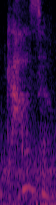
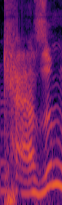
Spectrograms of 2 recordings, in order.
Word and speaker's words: chasm: algorithm goes over a chasm I can repeat the command it's Chasm not Chasm my whole life unfortunately I've been saying it wrong model such mistakes are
